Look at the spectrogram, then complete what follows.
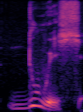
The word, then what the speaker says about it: doué: être au féminin ici donc on le prononce comme le masculin c'est à dire le masculin c'est des eaux usées un accent aigu là on rajoute juste le 1 mais la prononciation reste la même doué regard d'un pardon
